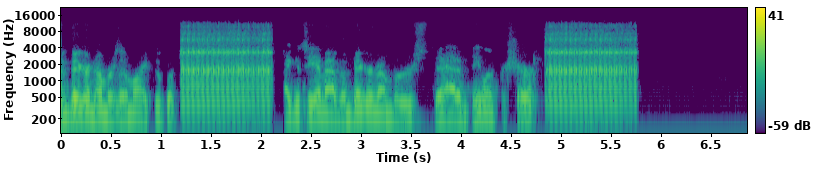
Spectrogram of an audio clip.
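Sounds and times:
speech: 0.0s - 5.2s
loud harsh buzzer: 1.2s - 2.2s, 4.8s - 5.8s.

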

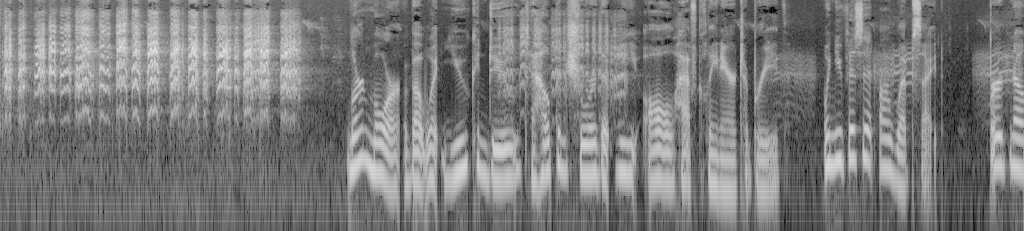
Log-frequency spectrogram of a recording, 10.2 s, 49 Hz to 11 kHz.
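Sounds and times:
acorn woodpecker squawking calls: 0.0s - 3.5s, 4.9s - 6.5s, 7.4s - 10.2s
speech: 3.5s - 10.2s.

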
